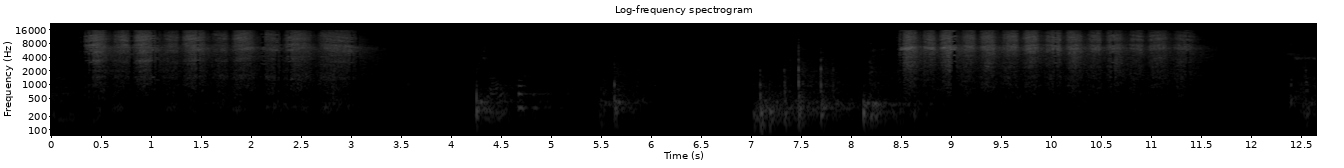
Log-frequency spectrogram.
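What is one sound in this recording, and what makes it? A stiff brush scrubs wet paving stones in quick, rhythmic strokes.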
